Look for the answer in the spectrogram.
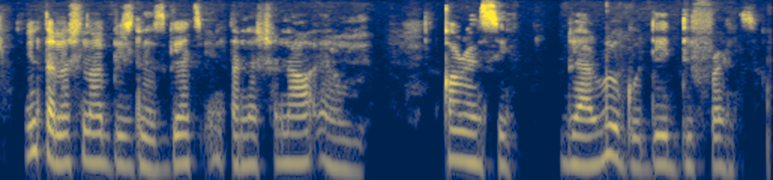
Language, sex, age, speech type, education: Nigerian Pidgin, female, 30-45, spontaneous, tertiary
